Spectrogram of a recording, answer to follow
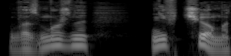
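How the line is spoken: Uncertain. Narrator (Russian): ответила она, но как-то неуверенно

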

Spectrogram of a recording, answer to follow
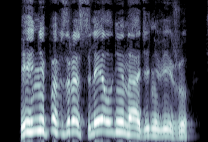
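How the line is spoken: Giggling. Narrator (Russian): хихикнул Отто

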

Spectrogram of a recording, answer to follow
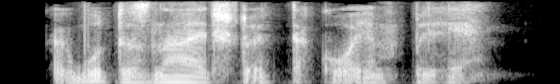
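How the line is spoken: Grumbling. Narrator (Russian): Снова начал ворчать непонятно кто из троих

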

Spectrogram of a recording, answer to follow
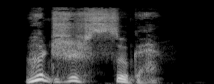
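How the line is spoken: Muttered. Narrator (Russian): пробормотал я

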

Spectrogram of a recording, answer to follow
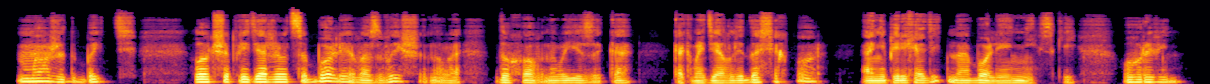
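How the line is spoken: Sighing. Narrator (Russian): вздохнул Идрис

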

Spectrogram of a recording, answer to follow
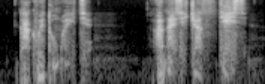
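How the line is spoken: Whispered question. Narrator (Russian): шепотом спросила Полина

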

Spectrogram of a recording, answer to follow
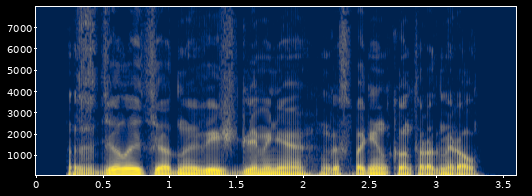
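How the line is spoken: Old man's nearly calm voice. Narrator (Russian): вдруг сказал дед, и его голос звучал почти спокойно

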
